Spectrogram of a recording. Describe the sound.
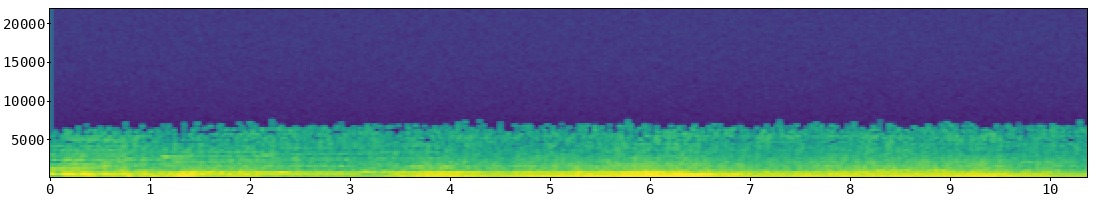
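A car engine drones while driving along a bad, rough road, a steady low hum with deep rumble beneath, its tone shifting slightly partway through, with no talk.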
